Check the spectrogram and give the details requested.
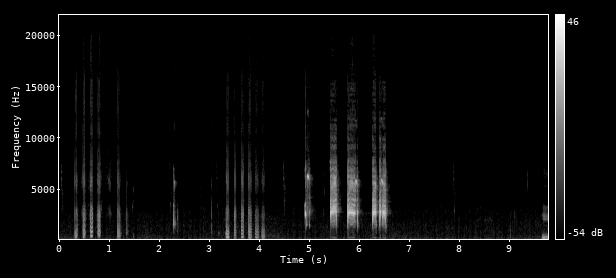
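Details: Black francolin sequence opening with softer, rapid clucking notes in short bursts, then four loud, harsh, grating notes in a steady run, with a brief low sound at the end.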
